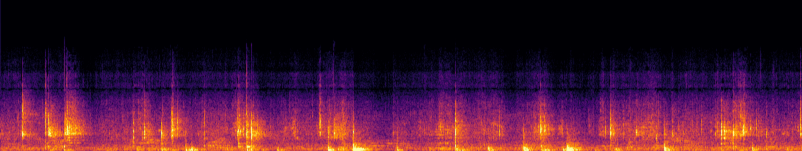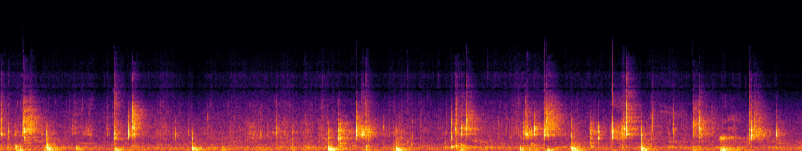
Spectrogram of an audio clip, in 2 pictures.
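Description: Hands squishing and smacking raw, seasoned squirrel pieces in a bowl as they mix the dry rub into the meat: an irregular run of short, wet smacks, several a second.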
